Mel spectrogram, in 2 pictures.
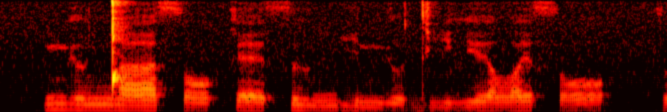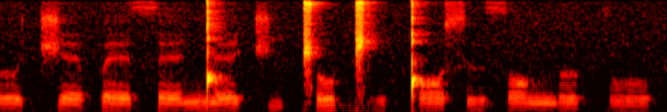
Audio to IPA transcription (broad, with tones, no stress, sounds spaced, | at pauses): mʲ ɤ˥ ŋ͡ǃ a˦ θ ɔ˩ k ɛ˦ θ ɯ˥ ŋ i˦ mʲ o˨ d i˨ lʲ e˦ lˠ e˦ θ ɔ˨ | k ɤ˩ t͡ʃ ɛ˩ p ɛ˨ θ ɛ˨ ŋ͡ǃ ɛ˨ t͡ʃ i˨ ǁ o˥ ɡ͡ǁ e˩ ǃ ɔ˦ s ɯ˩ θ ɔ˥ ŋ ɤ˥ k o˩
